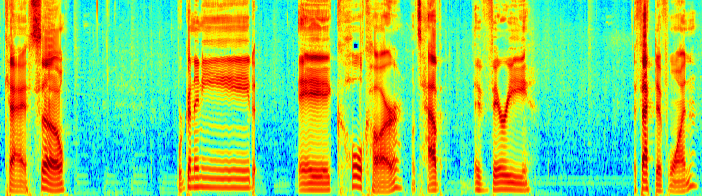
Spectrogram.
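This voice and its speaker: Very slow and full of long pauses, the man's lowish voice still carries a lively lilt, clean in tone and free of echo. He hosts a let's play, offering easygoing commentary as he reasons aloud and self-corrects, with game music softly underneath.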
